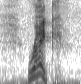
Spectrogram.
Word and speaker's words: Reich: let's see Reich Reich rhymes with like thank you uh okay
